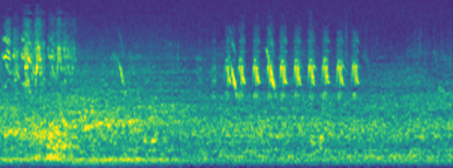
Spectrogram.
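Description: Faint bird calls: a brief run of sharp clicking notes at the start, then, about three seconds in, a quick run of about a dozen short high notes, some six a second.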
